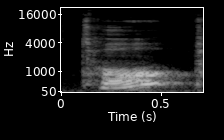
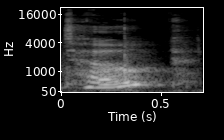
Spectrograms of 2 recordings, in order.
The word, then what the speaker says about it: taupe: but it's I think it's kind of to top taupe taupe sorry about my pronunciation so it's like a grayish or no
